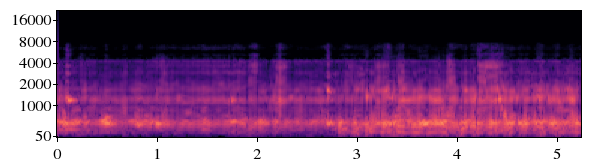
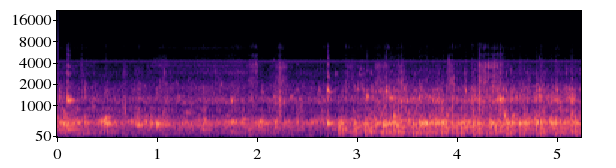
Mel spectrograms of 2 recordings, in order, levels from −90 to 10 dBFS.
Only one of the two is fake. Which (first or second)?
first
